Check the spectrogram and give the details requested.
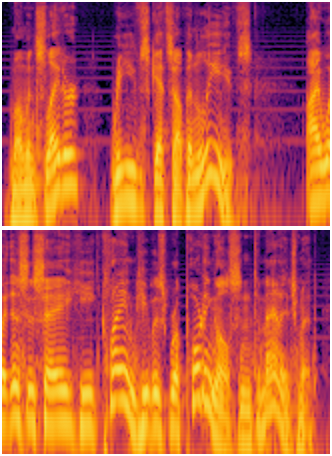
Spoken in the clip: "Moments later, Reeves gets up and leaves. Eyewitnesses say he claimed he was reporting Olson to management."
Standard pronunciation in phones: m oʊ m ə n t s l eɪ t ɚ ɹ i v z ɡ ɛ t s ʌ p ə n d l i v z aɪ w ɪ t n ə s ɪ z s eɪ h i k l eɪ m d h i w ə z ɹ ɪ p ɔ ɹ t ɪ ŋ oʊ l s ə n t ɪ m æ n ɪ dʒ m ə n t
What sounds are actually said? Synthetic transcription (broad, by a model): m oʊ m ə n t s l eɪ t ɚ ɹ i v z ɡ ɛ t s ʌ p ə n l i v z aɪ w ɪ t n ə s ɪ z s eɪ i k l eɪ m d h i w ə z ɹ ɪ p ɔ ɹ t ɪ ŋ oʊ l s ə n t ɪ m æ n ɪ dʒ m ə n t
